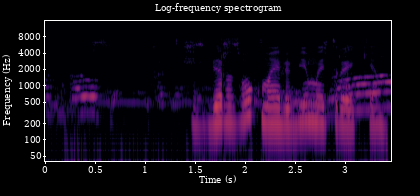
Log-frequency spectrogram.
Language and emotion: Russian, neutral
